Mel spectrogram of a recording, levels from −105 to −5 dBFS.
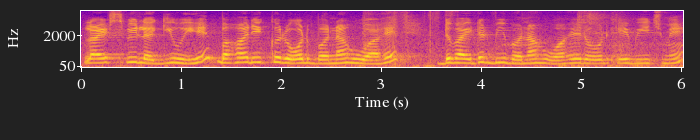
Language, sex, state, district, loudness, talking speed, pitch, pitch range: Hindi, female, Punjab, Pathankot, -15 LUFS, 200 wpm, 225 Hz, 210-240 Hz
